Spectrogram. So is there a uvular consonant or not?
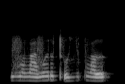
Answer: no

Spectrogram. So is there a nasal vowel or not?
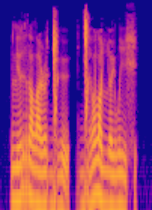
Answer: no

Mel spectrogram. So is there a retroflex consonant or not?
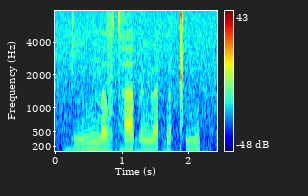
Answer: yes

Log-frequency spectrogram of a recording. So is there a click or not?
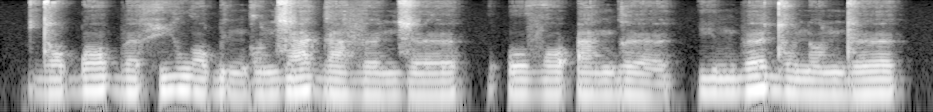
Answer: no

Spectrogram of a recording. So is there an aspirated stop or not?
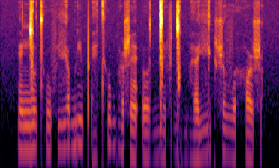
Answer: yes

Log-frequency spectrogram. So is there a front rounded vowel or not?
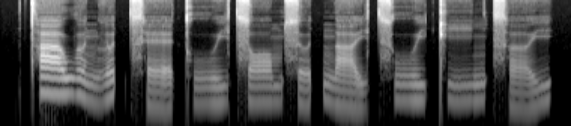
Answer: no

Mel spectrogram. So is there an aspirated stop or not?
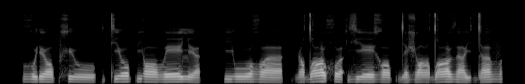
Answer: no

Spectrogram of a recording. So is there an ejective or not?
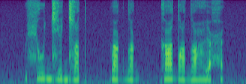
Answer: no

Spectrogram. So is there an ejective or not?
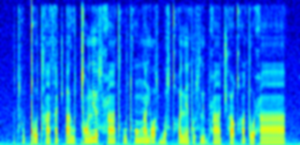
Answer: yes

